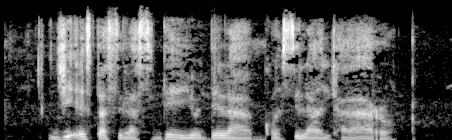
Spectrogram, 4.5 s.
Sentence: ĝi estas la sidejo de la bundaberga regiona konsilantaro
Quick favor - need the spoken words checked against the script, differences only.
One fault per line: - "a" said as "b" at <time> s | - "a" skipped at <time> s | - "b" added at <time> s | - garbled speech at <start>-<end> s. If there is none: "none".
- "bundaberga regiona" skipped at 2.4 s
